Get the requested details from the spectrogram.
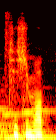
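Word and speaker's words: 豊島: と豊かな島と書いて手島って読みます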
